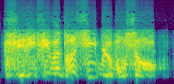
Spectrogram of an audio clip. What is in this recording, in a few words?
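player friendly fire, mood low, French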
